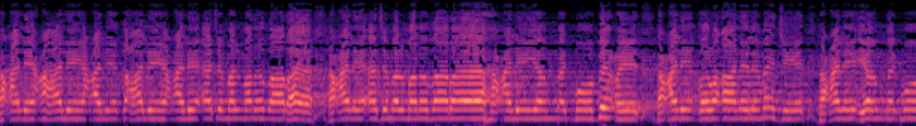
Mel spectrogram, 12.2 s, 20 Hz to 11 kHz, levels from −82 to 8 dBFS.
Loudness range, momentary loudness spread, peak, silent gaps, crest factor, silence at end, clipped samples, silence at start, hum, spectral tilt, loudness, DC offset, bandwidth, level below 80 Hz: 3 LU; 7 LU; -4 dBFS; none; 14 dB; 0 s; under 0.1%; 0 s; none; -3 dB/octave; -19 LUFS; under 0.1%; 10 kHz; -68 dBFS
